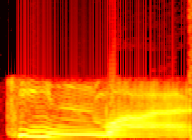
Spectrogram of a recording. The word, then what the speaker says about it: quinoa: Yeah, I've heard it pronounced every possible way, but it's presumably pronounced quinoa. – Quinoa. – As in K-E-E-N-O-A. – It looks sort of like quinoa or something, but it's quinoa. You know why? It's a Quechua word.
